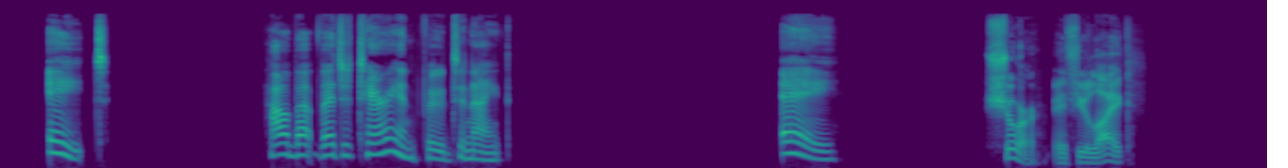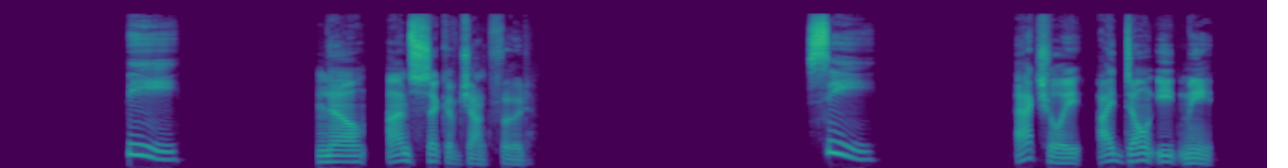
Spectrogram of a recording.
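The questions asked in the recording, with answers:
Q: How about vegetarian food tonight?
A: A: Sure, if you like.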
